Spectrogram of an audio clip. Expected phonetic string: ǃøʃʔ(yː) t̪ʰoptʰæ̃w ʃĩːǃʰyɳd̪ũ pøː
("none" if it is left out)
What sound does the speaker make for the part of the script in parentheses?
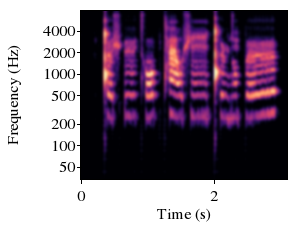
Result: yː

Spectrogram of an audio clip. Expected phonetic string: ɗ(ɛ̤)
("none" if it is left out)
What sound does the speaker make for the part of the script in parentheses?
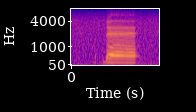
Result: ɛ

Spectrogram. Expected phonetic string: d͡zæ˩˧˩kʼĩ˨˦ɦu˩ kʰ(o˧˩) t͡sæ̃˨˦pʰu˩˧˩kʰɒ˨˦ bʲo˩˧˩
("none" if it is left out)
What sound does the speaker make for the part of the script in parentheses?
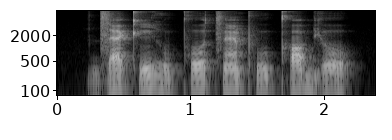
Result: o˨˦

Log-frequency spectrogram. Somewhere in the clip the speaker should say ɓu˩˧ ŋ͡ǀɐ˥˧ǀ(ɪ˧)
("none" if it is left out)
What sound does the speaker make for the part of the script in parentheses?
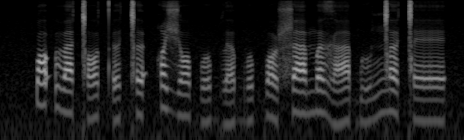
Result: ɛ˧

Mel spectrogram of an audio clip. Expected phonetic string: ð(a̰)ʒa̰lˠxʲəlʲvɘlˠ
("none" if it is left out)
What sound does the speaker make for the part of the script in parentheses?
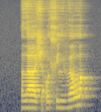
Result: a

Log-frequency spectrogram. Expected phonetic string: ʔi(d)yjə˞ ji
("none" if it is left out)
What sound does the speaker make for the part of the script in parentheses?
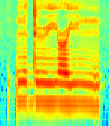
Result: d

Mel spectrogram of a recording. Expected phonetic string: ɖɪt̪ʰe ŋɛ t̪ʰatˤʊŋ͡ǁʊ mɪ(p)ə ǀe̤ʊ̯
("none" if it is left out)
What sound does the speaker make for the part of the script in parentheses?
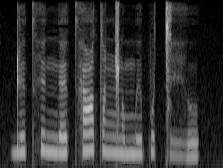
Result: p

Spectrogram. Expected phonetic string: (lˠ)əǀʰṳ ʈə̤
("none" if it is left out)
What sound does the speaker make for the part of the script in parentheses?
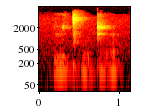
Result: lʲ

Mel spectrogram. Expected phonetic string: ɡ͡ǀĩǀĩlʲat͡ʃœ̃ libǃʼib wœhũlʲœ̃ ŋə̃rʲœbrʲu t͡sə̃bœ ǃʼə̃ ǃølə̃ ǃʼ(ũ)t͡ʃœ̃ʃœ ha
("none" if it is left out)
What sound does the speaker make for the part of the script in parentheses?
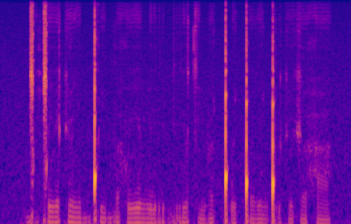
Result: u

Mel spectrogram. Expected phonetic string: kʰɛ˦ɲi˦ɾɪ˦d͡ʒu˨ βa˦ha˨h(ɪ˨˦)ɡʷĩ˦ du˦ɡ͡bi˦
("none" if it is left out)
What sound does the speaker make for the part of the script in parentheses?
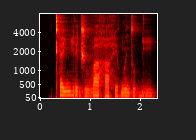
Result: ɪ˨˦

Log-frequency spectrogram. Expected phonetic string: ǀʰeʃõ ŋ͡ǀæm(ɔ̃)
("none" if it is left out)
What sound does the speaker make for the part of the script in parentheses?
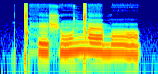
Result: ɑ̃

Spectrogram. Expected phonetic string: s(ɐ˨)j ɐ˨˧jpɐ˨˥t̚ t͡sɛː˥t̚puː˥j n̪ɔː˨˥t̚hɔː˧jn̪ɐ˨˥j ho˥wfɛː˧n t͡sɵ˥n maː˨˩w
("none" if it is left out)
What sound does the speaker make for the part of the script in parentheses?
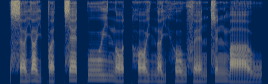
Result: ɐ˨˥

